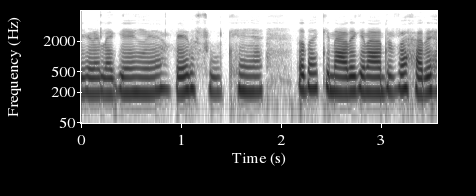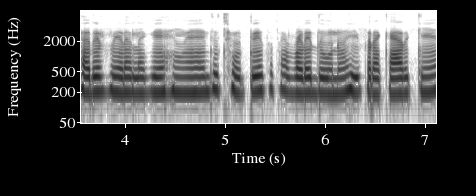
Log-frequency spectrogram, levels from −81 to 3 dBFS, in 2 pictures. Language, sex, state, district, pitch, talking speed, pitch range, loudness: Hindi, male, Chhattisgarh, Sukma, 200 Hz, 225 wpm, 195-210 Hz, -16 LUFS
